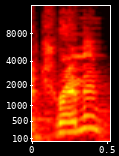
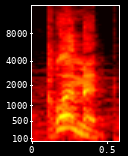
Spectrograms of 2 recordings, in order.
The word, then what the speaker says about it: Clement: nice he sounds like jermaine jermaine uh trement or however you say his name from uh um uh fly the concords clement clement there you go look i'm about to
